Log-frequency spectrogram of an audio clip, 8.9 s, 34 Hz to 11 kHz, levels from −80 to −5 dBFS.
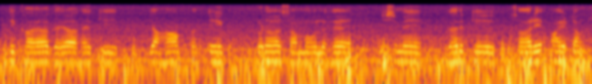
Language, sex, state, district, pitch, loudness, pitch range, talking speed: Hindi, male, Haryana, Charkhi Dadri, 150 Hz, -17 LUFS, 145-155 Hz, 115 wpm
